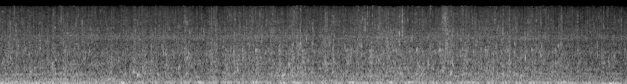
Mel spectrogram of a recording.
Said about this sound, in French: On se berce du silence rare émietté par les grumeaux de flottaison contre la coque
